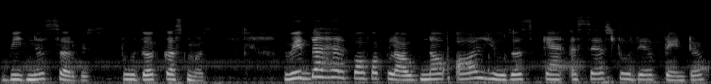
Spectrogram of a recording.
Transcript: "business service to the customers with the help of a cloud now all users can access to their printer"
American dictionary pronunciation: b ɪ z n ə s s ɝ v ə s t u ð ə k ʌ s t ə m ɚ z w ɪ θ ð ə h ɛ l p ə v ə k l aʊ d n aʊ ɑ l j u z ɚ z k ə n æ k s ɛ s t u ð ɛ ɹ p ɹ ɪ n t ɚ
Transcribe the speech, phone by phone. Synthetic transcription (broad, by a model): b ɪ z n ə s s ɝ v ə s t u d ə k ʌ s t ə m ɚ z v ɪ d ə h ɛ l p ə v ə k l aʊ d n aʊ ɑ l j u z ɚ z k ə n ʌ s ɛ s t u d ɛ ɹ p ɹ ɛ n t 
